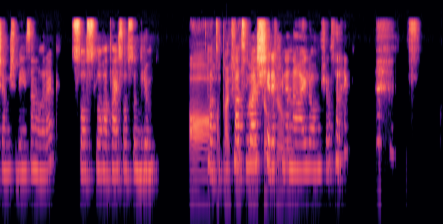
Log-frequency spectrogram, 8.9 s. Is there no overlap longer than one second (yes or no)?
no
